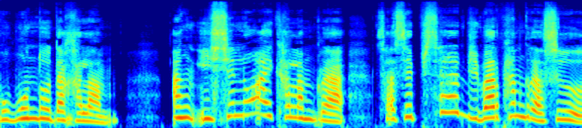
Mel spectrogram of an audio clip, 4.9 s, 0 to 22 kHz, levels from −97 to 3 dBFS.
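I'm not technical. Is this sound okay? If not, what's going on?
Yes, the sound is okay. Nothing in this speech recording points to a technical problem you'd need to worry about.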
